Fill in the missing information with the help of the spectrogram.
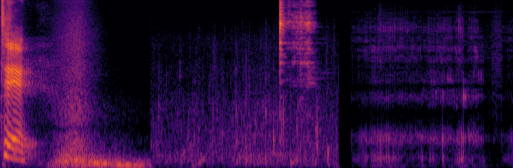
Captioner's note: water boiling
